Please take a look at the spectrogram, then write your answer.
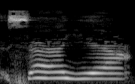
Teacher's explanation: jangan baca ya tebal, ya tu huruf istifal. Jadi kita baca ringan saja ya. Saya, bukan saya, bukan yo, tapi ya.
